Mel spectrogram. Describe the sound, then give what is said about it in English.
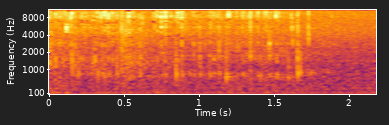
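Tea poured into a cup makes a soft, steady liquid trickle with light splashing, faint and continuous for about two seconds with no voices. “I like to pour the tea mindfully.”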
